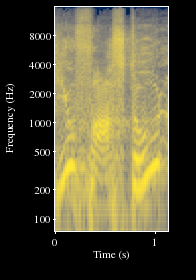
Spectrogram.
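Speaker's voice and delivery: high, slow lilt in a mock Welsh accent. Comic offers the Welsh for youth hostel, mock Welsh accent. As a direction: say it loud with a questioning Welsh rise. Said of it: "In the Welsh".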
